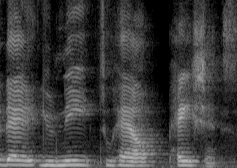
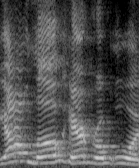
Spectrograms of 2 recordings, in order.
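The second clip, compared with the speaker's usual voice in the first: full-on loud yelling; 7 semitones higher, 5 dB louder than usual. Talking to the audience, yelling at them. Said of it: "I'm yelling at you".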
